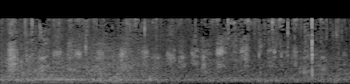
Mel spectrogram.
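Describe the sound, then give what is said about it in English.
Dogs barking and panting, a fairly quiet run of breathy, repeated bursts over a few seconds, with one sharp click near the end and no talking. “Sorry, my dogs are barking.”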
